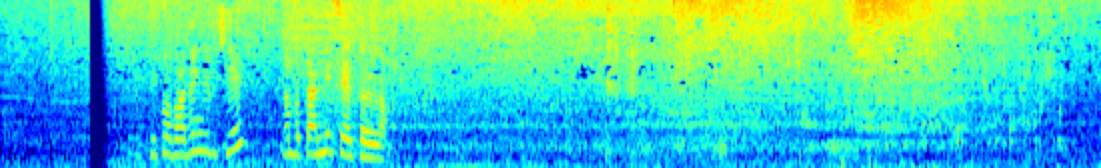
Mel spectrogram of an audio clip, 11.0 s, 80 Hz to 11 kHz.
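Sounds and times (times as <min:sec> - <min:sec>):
curry sizzling and bubbling in pot: 0:00.2 - 0:11.0.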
